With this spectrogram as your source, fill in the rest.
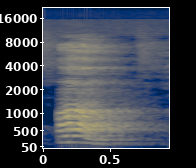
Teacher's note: इसमें ना तो जीव ज्यादा आगे की तरफ होती है ना पीछे की तरफ ये मध्य स्वर सेही बोला जाता है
